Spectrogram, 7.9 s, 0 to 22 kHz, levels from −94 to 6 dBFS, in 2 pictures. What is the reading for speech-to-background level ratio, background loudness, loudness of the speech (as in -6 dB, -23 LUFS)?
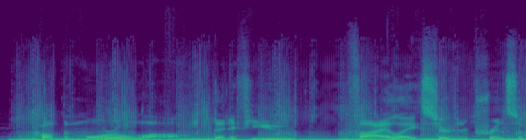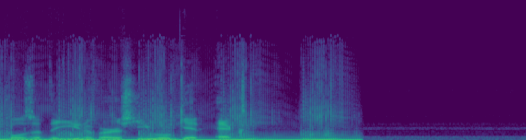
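0.0 dB, -32.0 LUFS, -32.0 LUFS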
